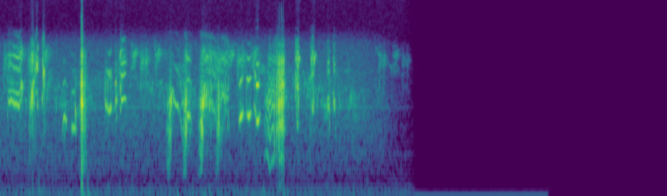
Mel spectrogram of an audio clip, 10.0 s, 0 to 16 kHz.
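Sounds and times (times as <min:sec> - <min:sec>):
Eurasian jay chattering: 0:00.0 - 0:06.0.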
